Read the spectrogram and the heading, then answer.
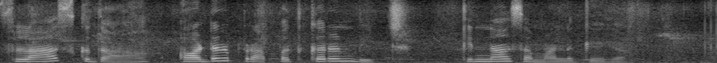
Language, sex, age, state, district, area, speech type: Punjabi, female, 30-45, Punjab, Patiala, rural, read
